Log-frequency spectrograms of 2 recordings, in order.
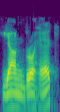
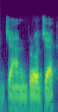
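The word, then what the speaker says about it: Jan Brożek: we will talk about I think the pronunciation should be Yan broh uh he was a Polish polymath or you know the not not so good pronunciation would be Jan broj or broak but anyways so he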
